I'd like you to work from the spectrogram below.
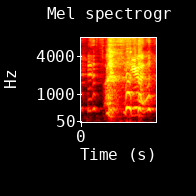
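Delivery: can barely talk for laughing; laughing hard. Real, not acted. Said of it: "I'm laughing way too hard".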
